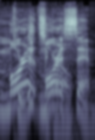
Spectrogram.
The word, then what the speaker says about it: Morrison: Also, 3 picks for Benjamin Morris, who had 2 picks. Is it Morrison, right? Morrison, excuse me.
